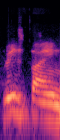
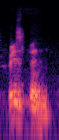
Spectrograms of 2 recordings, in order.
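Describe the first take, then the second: First: It is said with an American pronunciation. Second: It is said with an Australian pronunciation. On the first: The speaker calls it wrong. "you said Brisbane before" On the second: The speaker calls it right. "in Australia we pronounce it Brisbane"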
